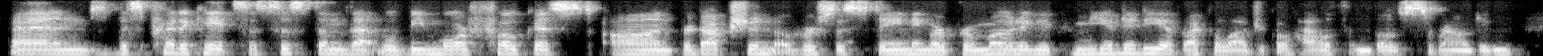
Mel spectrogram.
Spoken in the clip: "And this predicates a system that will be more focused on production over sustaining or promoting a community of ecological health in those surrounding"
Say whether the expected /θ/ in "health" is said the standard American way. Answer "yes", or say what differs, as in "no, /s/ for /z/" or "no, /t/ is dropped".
yes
